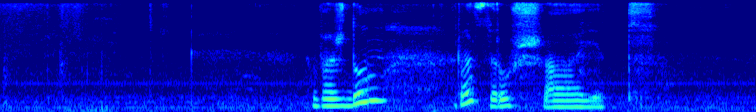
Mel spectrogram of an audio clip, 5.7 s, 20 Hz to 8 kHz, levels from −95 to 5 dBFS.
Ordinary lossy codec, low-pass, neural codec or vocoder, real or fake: none; 7.2 kHz; none; real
